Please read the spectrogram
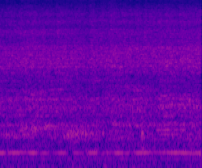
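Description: Quiet room tone: a steady low hum over an even background hiss, with no distinct events.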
